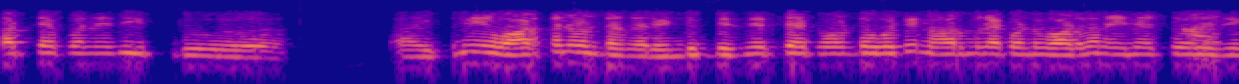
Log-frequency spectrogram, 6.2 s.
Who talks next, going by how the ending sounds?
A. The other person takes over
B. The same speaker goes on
B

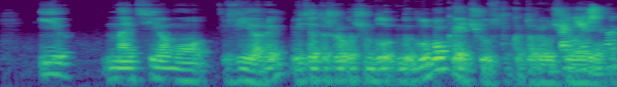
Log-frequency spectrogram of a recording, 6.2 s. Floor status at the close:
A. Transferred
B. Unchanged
B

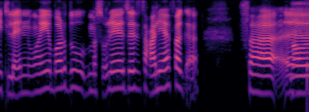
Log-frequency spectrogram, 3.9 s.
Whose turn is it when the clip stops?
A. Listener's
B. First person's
A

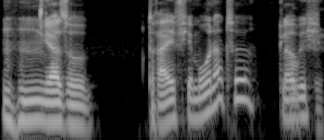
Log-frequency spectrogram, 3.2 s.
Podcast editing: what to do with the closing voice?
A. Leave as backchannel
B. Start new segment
B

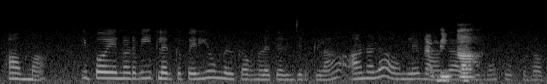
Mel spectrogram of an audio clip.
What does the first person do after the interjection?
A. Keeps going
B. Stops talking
A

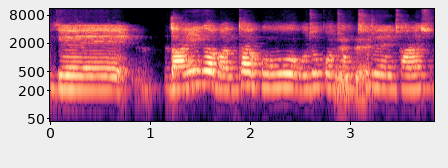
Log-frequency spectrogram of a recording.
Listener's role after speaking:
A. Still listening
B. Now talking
A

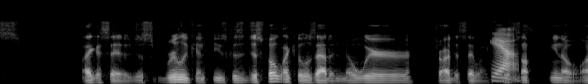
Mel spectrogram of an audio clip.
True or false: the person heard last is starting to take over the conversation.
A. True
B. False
B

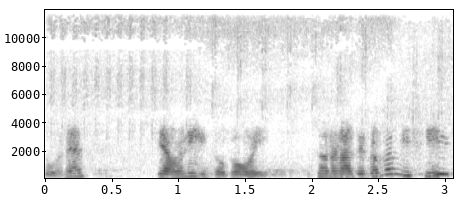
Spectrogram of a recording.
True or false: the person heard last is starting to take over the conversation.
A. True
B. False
A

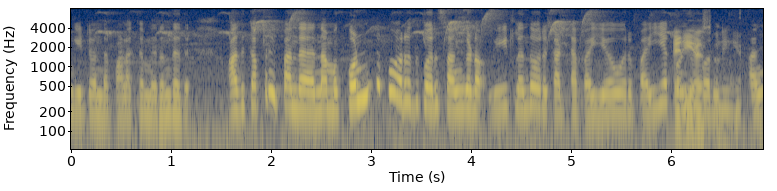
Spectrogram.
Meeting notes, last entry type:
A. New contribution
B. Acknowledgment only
B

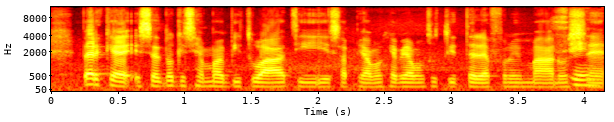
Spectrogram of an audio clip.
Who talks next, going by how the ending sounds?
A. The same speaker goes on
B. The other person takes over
A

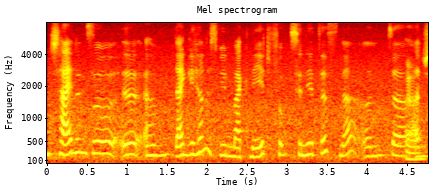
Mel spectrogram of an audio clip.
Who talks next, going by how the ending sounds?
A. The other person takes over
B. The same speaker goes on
B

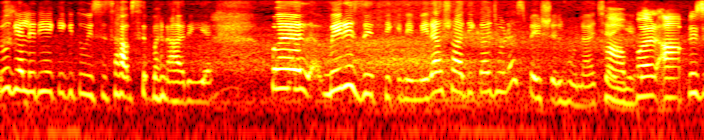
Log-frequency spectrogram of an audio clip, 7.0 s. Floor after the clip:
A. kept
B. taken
B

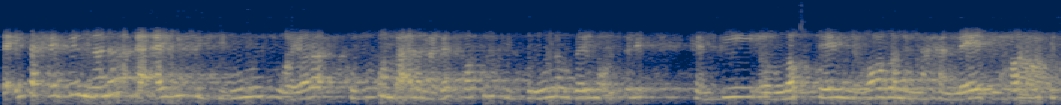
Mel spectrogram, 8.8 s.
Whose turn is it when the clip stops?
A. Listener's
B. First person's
B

